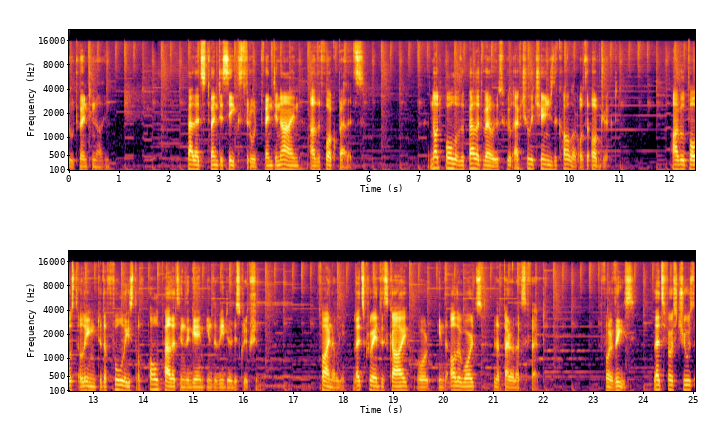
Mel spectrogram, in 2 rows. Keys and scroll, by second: 0.1 2, 1.2 Return, 3.7 alt+p, 4.9 6, 5.6 Return, 6.5 -.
